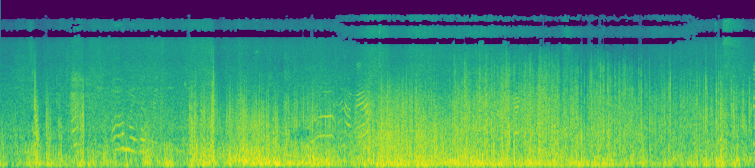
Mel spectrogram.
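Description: Strong wind buffeting the phone's microphone on the open deck of a ferry at sea: a loud, continuous rushing and rumbling that sets in about four seconds in. Brief voices come before it.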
